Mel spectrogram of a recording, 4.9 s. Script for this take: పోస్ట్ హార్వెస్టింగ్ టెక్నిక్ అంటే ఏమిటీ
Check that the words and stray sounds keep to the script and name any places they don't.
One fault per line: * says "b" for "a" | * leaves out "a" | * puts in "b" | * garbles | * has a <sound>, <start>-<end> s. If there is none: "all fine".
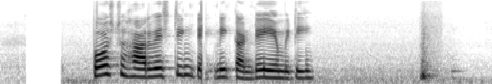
* has a dropout, 2.0-2.1 s
* has a whoosh, 4.2-4.4 s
